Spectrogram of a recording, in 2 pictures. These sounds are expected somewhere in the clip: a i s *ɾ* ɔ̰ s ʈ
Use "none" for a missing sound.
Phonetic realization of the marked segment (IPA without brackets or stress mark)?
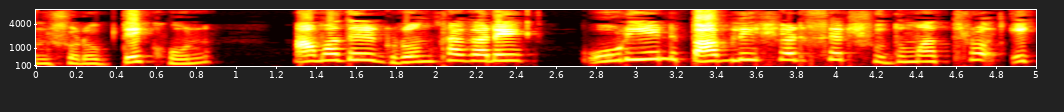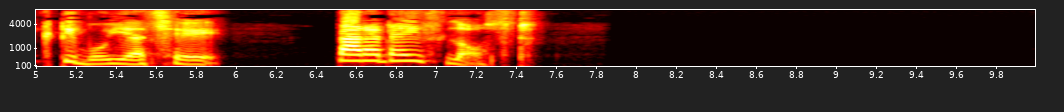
l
